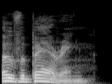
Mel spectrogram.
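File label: "overbearing", English, British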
